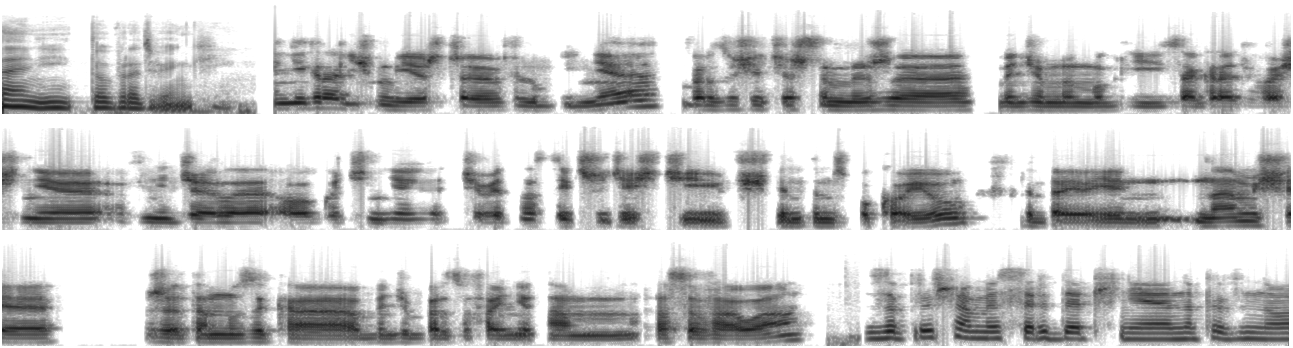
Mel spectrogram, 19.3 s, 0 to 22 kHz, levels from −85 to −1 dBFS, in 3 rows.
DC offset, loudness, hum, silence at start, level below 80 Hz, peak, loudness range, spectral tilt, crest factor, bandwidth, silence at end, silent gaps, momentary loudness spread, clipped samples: under 0.1%; -17 LUFS; none; 0 s; -54 dBFS; -2 dBFS; 2 LU; -4 dB/octave; 16 dB; 10.5 kHz; 0 s; none; 8 LU; under 0.1%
